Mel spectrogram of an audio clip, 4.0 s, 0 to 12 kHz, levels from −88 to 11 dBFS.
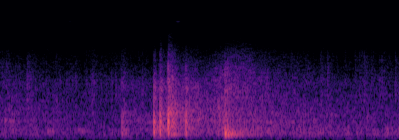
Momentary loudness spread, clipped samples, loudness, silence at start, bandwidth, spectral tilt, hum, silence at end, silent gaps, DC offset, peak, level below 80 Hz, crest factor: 21 LU; under 0.1%; -37 LUFS; 0 s; 4.9 kHz; -10.5 dB/octave; none; 0 s; none; under 0.1%; -12 dBFS; -68 dBFS; 28 dB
